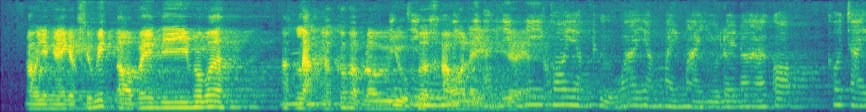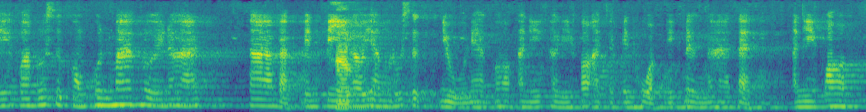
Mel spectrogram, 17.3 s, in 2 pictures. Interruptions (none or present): present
